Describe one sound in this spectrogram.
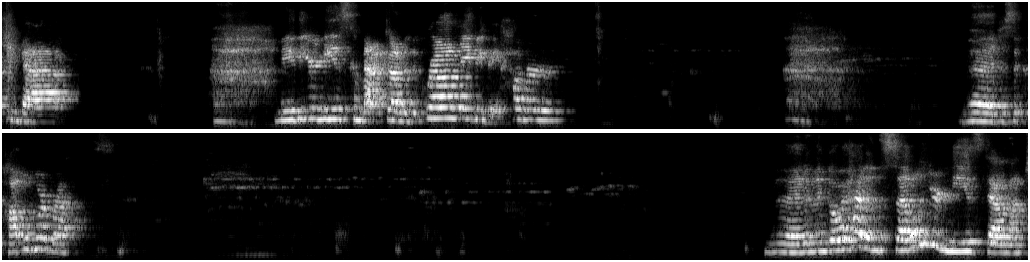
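A woman speaks calmly through a microphone, giving instructions in pauses.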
